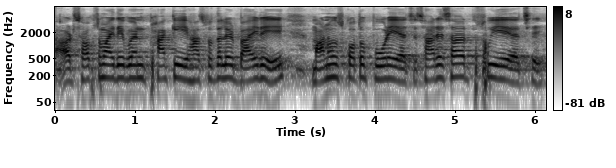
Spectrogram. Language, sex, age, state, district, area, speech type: Bengali, male, 18-30, West Bengal, Hooghly, urban, spontaneous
